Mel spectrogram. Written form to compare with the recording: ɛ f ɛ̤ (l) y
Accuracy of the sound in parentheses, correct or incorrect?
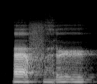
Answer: incorrect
